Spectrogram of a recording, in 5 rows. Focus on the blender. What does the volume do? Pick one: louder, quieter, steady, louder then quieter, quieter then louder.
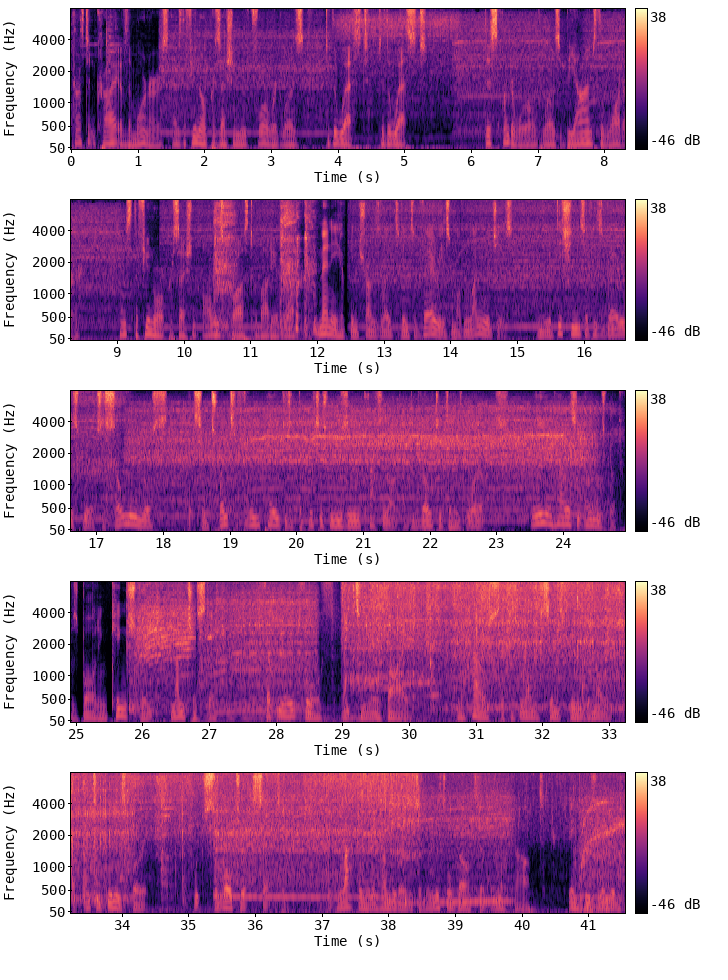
louder.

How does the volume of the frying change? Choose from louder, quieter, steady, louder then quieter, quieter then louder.
quieter.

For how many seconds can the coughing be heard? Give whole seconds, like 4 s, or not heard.
2 s.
